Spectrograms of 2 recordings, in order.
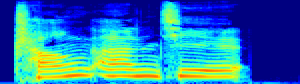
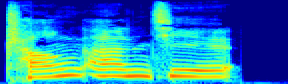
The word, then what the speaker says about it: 长安街: 长安街长安安 Chang Chang An Chang An Jie. – That's pronounced with first a rising tone, then two high level tones. Say again, Long Peace Street. – Chang An Jie.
